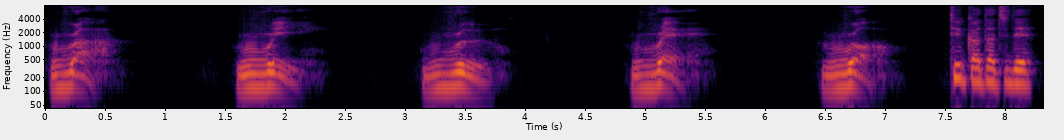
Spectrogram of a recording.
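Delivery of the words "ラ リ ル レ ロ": "ラ、リ、ル、レ、ロ" one by one with a thickened voiced onset; muddy each R of "ラリルレロ" toward a D; voiced, muddied R. Shown as a demonstration. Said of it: "ラリルレロの濁音でどうなるか".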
